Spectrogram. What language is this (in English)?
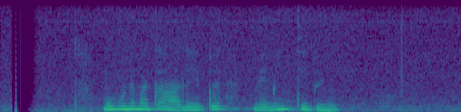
Sinhala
